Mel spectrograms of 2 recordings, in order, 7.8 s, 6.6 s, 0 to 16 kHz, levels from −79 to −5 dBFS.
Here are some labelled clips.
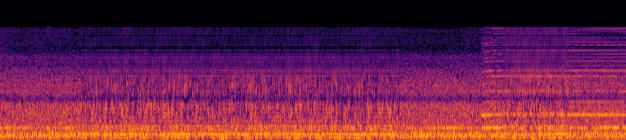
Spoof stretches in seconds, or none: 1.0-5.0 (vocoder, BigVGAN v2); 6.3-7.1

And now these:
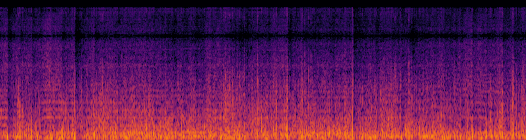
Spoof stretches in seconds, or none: none

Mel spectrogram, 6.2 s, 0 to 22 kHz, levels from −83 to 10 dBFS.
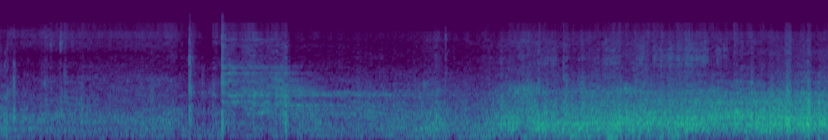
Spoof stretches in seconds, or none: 0.9-2.4 (vocoder, Vocos); 3.0-4.0

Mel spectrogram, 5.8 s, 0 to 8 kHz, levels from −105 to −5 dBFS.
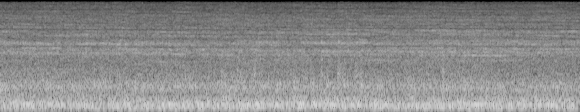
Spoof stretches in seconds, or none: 0.0-5.8 (vocoder, Vocos)

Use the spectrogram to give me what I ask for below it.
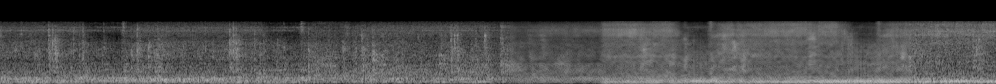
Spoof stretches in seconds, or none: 5.1-9.1 (vocoder, Vocos)

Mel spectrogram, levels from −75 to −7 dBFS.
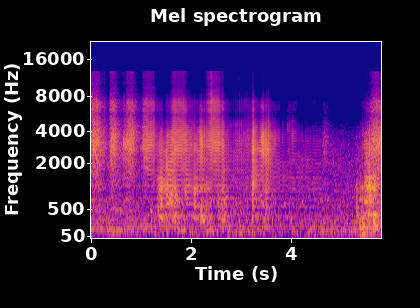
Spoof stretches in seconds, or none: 1.1-4.6 (vocoder, Vocos)

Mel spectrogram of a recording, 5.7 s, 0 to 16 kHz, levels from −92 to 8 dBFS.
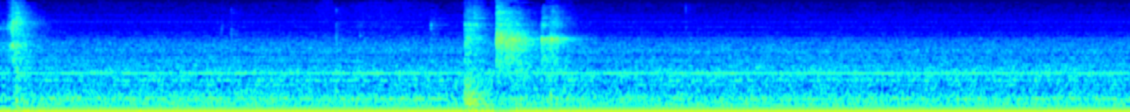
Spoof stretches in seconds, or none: none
